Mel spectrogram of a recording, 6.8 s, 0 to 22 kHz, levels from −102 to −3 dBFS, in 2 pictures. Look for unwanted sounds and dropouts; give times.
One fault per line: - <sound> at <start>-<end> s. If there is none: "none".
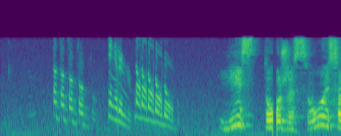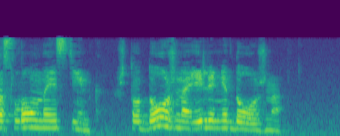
- chirp at 0.5-1.8 s
- dropout at 2.7-2.8 s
